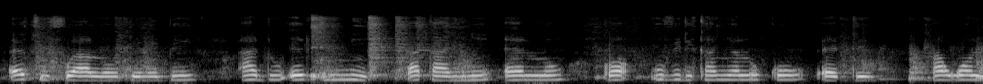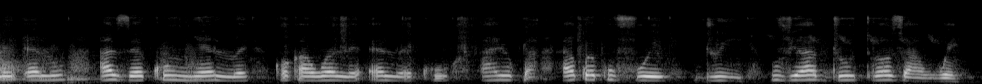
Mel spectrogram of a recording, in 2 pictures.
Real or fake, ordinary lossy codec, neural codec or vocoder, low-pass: fake; Opus, 24 kbps; vocoder, 24 kHz, 100 mel bands, Vocos; 10.8 kHz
